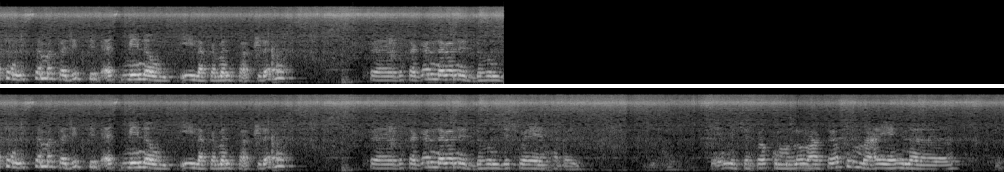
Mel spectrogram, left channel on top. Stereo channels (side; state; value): left; drops out; at 5.1 s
